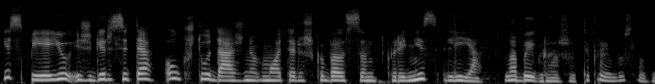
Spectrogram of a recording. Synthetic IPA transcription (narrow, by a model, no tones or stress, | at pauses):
ɪsʲpʲeːjuːʔɪʒʲɡʲɪɾʲsʲɪt̪ʲɛɐʊkʃt̪uːd̪ɑːʒʲnʲumoːt̪ʲɛɾʲɪʃkʊbɐlˠsʊkʊɾʲɪnʲiːslʲijɛː | lˠɐbɐɪɡɾɐʒʊt̪ʲɪkɾɐɪbʊslˠɐbɐɪ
